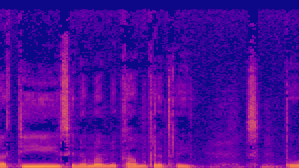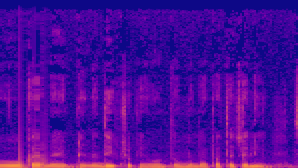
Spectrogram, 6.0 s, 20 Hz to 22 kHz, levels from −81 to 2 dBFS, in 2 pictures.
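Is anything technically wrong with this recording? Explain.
Yes, there are two faults. Generation loss runs through the whole clip: the speech sounds swirly, hollow and smeared, with blurred attacks, likely from repeated lossy re-encoding. About five passes at an MP3-like rate near 96 kbit/s would explain it, each requantising on a shifted frame grid so noise and spectral gaps accumulate.

Robotic sound from repeated short buffers occurs from 3.18 to 3.47 s. The speech collapses into a rigid metallic buzz at 188 Hz, likely because audio arrived too late and a buffer of about 5.3 ms was looped in its place, skipping most of the real signal in that stretch.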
